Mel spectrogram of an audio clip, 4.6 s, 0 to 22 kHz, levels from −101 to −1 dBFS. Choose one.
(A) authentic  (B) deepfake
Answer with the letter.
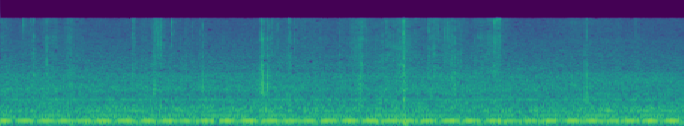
A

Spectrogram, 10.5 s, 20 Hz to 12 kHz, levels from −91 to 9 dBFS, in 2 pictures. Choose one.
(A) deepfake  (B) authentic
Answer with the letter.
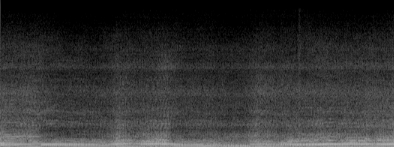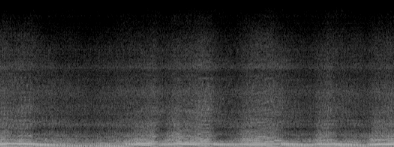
A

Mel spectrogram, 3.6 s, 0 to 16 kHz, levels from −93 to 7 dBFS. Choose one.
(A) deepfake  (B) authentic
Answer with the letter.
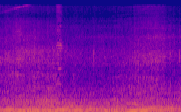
B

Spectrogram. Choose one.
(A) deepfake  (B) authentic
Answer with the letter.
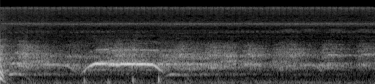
A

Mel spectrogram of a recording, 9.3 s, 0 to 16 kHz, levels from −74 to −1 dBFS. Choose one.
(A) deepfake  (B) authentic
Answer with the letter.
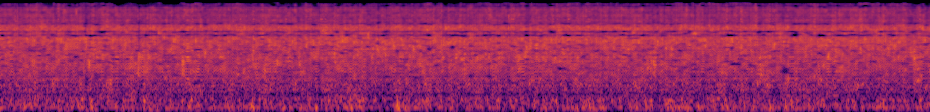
A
